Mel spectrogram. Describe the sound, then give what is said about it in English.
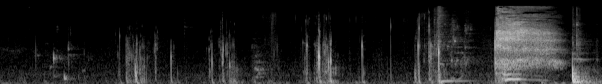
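A dog, Otis, gnaws and chews on a person's finger, making irregular wet clicks and squishy mouth sounds, with a loud breathy rush near the end. No one speaks. “He's currently biting my finger.”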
